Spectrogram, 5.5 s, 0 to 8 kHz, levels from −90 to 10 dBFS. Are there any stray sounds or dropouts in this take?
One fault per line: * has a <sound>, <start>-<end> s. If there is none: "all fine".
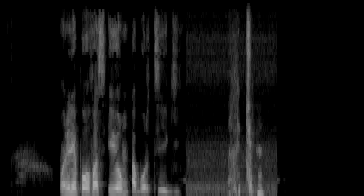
* has a sneeze, 3.4-4.0 s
